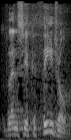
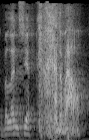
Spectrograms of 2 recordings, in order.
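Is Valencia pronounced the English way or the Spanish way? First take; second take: English; Spanish. First: Valencia is pronounced with an English accent. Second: Valencia is pronounced with a Spanish accent.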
